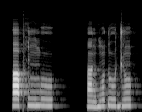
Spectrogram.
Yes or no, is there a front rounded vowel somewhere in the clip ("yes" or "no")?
no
